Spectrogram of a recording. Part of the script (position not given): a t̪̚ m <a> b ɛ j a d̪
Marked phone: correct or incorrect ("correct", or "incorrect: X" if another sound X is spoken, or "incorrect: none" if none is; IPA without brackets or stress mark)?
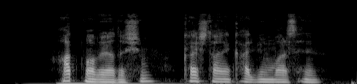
correct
